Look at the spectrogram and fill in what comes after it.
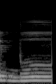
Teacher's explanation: बा के ऊपर पेश, वाव साकिना है, वाव मद्दा है, एक अलिफ की मिकदार खींच कर पढ़ेंगे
